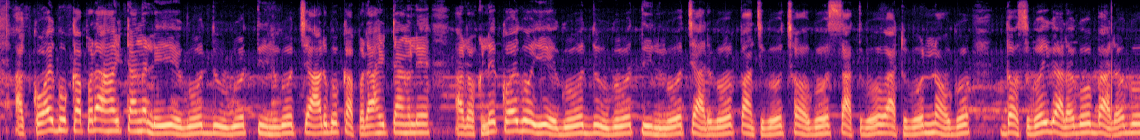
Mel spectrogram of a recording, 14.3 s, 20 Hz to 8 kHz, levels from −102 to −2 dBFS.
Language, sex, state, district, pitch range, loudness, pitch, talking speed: Bajjika, male, Bihar, Vaishali, 155-185 Hz, -12 LUFS, 170 Hz, 120 wpm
